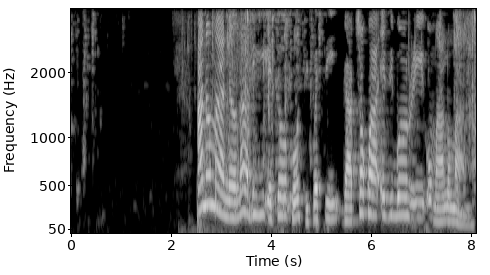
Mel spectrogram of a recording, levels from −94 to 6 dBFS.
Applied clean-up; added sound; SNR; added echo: classical method Wiener filter.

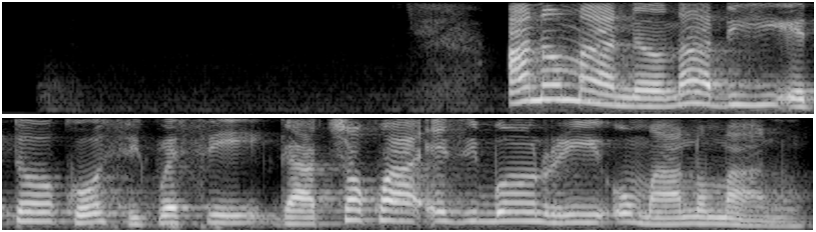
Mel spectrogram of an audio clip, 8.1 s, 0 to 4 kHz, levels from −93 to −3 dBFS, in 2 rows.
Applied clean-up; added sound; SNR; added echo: none; none; none; none.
